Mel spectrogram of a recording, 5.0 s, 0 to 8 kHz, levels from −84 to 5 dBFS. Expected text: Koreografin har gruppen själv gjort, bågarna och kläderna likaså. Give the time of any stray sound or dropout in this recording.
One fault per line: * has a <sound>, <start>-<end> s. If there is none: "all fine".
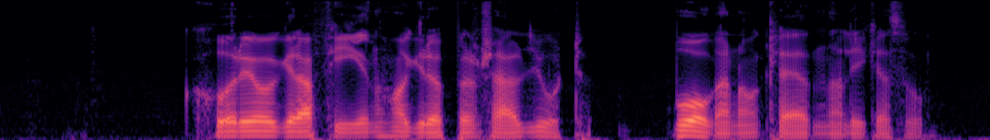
all fine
